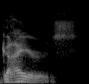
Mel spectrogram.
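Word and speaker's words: gyres: world's oceans they're called geyers and it's pronounced like tires and they're associated with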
